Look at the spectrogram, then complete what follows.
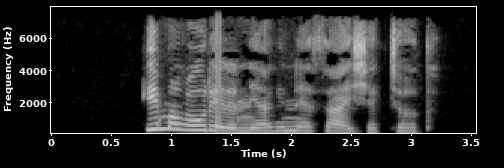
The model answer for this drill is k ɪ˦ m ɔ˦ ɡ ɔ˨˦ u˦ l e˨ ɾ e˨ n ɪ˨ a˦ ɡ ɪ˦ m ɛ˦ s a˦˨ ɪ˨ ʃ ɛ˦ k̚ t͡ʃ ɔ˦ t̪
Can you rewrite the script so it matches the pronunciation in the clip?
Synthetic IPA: k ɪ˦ m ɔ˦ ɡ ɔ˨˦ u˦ ɾ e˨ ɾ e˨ n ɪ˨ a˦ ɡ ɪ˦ n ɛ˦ s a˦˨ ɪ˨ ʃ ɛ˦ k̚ t͡ʃ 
